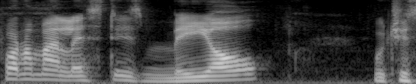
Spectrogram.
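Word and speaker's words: Meol: uh the last one on my list is me which is spelled m e o l which is like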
